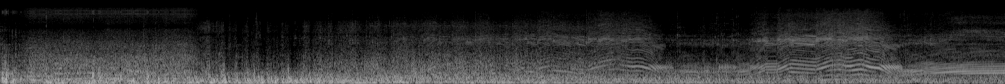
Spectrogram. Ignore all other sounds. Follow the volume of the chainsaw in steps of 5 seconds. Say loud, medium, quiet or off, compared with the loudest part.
medium, loud.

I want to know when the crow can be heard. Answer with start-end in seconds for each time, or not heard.
not heard.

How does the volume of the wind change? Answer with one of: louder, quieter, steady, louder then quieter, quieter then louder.
quieter.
